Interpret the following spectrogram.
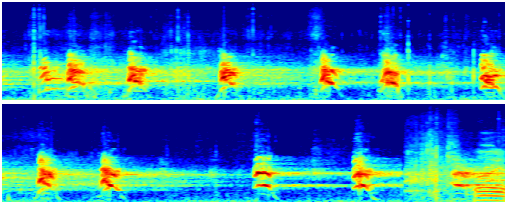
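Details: Pennsylvania squirrel-hunting dog barking at a steady pace, single barks roughly every second, a few stretched into longer tonal bays near the end, in an otherwise quiet outdoor setting.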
